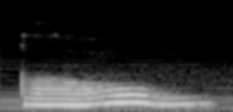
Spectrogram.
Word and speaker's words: Aum: Aum is the Sanskrit pronunciation of Om and is the universal sound or hymn of the universe.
